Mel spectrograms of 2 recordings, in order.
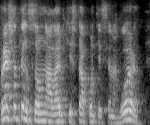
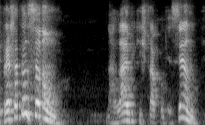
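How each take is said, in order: First: It is said without a pause after atenção. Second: There is a pause after preste atenção.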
